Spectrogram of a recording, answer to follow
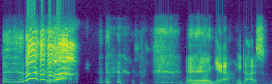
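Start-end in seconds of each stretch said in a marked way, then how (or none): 0.1-1.1 very high, loud comic shriek; hammed-up scream of fright; mock startled scream. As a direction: scream in pretend shock. Acts out his startled scream.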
